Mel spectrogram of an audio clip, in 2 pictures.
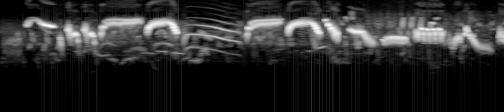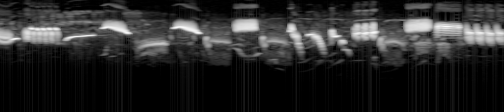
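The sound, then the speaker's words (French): A lark sings a long, unbroken stream of high, rapid warbling chirps and trills, with many quick notes packed tightly together, clear and alone. “clairement, parmi tous les oiseaux, l'alouette est une des espèces qui ne rigole pas sur le sujet du chant. C'est un des oiseaux qui est aisément capable d'envoyer des centaines de notes à la seconde.”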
